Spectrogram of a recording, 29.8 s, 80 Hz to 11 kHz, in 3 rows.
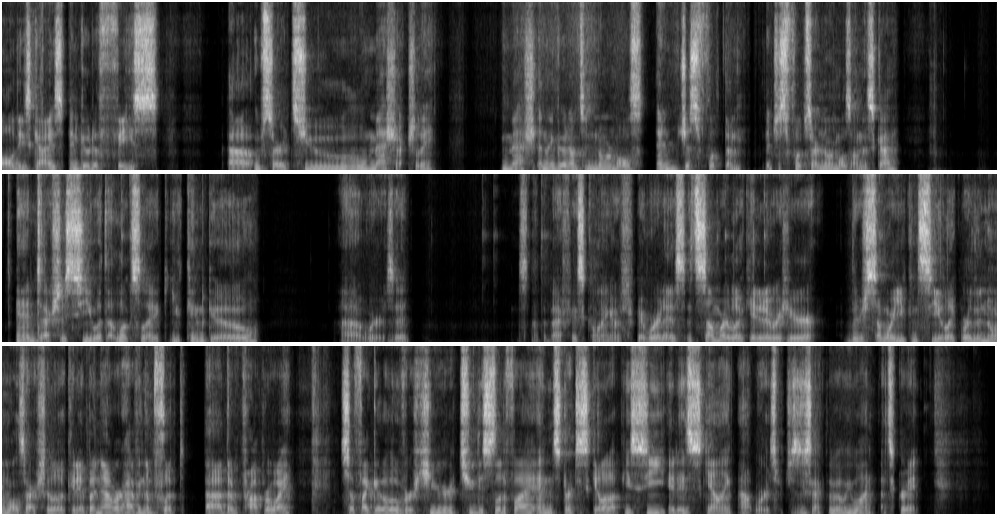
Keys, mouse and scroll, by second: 1.0-7.0 drag, 10.4-11.1 scroll down 1, 11.1 scroll down 3, 11.1-17.2 drag, 17.4 click, 21.3 Tab, 22.3-24.3 scroll up 3, 24.6-29.2 drag, 29.6-29.8 middle drag.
